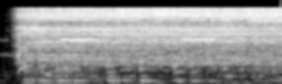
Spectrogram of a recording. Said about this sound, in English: Now I'm going to need a drill. Yeah, a drill.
